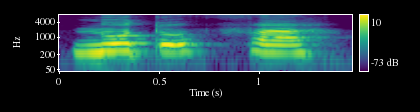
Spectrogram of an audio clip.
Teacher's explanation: एंड पे ता जो है, गोल ता जो है वो हा में कन्वर्ट हो जाएगी · ता हैवी और साथ में ता का कलकला, क्योंकि ये कलकला लेटर भी है, कुतुब जद में से आता है.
